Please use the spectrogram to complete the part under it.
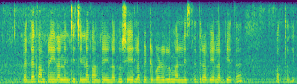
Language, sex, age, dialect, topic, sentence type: Telugu, female, 25-30, Telangana, banking, statement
